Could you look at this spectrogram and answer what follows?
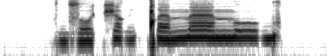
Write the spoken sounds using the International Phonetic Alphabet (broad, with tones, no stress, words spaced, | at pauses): d͡zo˨t͡ʃʌ˦ɡǃɛ˦ n̪ɛː˥ n̪uː˥ɡ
